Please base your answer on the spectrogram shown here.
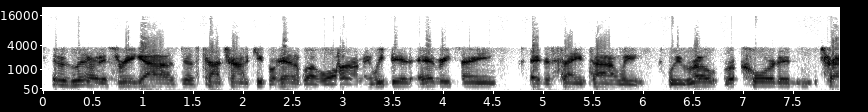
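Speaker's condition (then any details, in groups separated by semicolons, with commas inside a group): No condition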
